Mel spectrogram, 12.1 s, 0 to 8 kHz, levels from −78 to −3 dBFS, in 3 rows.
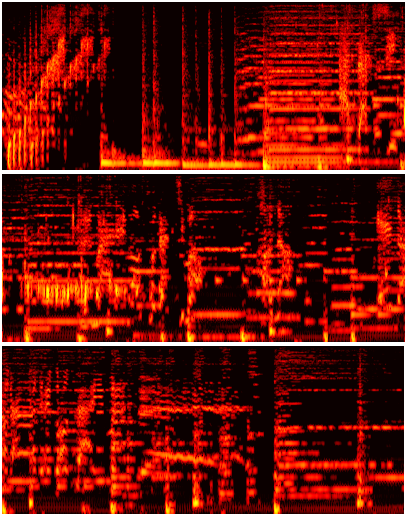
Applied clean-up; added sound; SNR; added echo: classical method spectral subtraction.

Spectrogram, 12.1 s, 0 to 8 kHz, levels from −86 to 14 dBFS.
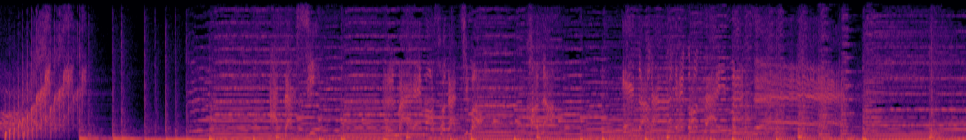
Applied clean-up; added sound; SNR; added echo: none; none; none; none.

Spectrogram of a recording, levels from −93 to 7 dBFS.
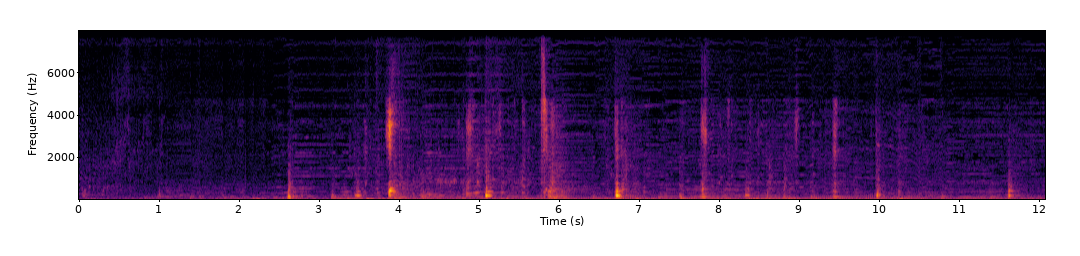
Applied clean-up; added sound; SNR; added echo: neural mask model DeepFilterNet 3.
